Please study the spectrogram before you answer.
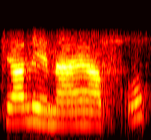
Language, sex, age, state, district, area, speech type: Hindi, female, 18-30, Madhya Pradesh, Jabalpur, urban, conversation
